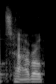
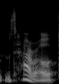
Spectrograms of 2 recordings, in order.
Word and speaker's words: tarot: Like, bitch, this week, like, first of all, this whole tarot card, this whole tarot shit, like, T-A-O, I don't know how to pronounce that. Tarot, bitch, why are you pronouncing the T at the end? Like, tarot.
